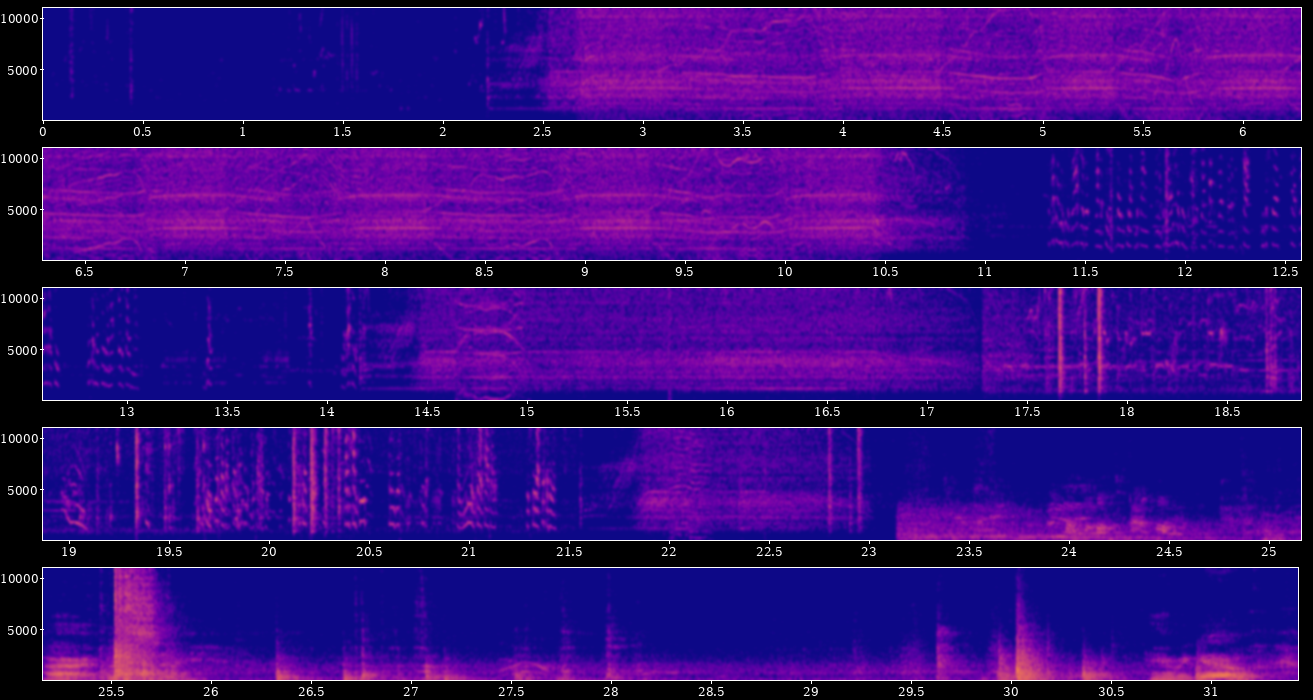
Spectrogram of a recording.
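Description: Table saw with a stacked dado blade running, cutting a half-lap notch in a thick wooden beam. It runs steadily for about eight seconds, stops, and runs again briefly. Knocks and clicks of the board being handled follow.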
